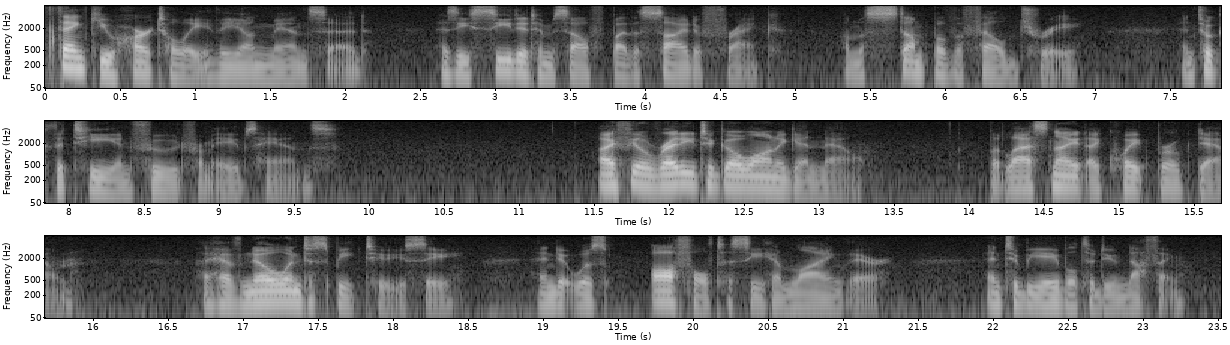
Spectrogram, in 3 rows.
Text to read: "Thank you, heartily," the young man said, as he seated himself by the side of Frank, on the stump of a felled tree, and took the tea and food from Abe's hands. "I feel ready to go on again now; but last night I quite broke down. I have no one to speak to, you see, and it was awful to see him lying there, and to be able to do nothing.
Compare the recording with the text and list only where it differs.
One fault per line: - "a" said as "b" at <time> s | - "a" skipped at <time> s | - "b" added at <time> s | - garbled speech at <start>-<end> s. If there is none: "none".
none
